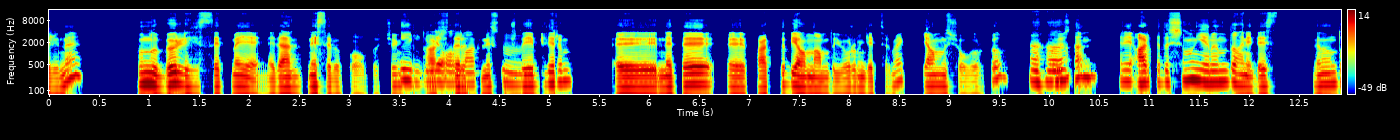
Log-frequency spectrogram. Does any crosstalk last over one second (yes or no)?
yes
